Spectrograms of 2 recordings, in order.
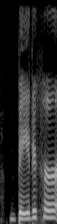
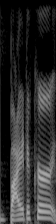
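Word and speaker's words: Baedeker: my librivox recording um you will hear me mispronounce betaker as baidaker the entire way through i realized i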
